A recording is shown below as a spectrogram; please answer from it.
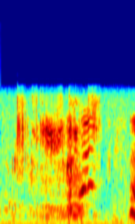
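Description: A dog's whining, growling grumble during rough play with another dog, gliding up and down in pitch for about a second and then dying away.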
